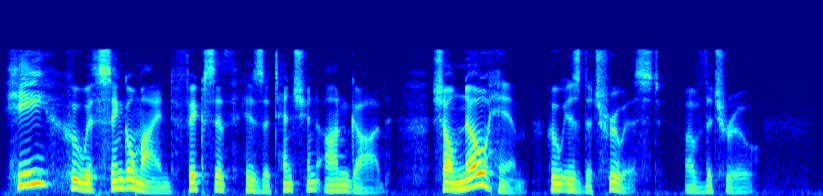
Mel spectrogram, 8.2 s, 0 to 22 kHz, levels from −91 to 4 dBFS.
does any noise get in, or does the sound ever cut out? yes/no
no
